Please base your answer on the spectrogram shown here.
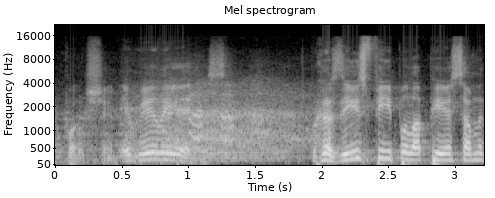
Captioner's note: audience laughs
